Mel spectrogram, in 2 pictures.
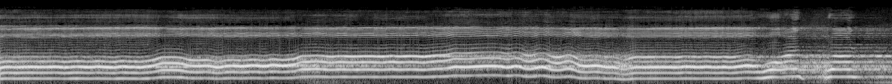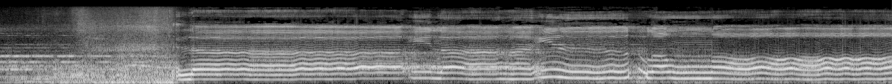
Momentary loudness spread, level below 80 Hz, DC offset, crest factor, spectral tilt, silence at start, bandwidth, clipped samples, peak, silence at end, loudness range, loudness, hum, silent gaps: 4 LU; -38 dBFS; under 0.1%; 8 dB; -3.5 dB/octave; 0 s; 16 kHz; under 0.1%; 0 dBFS; 0 s; 3 LU; -9 LUFS; none; none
